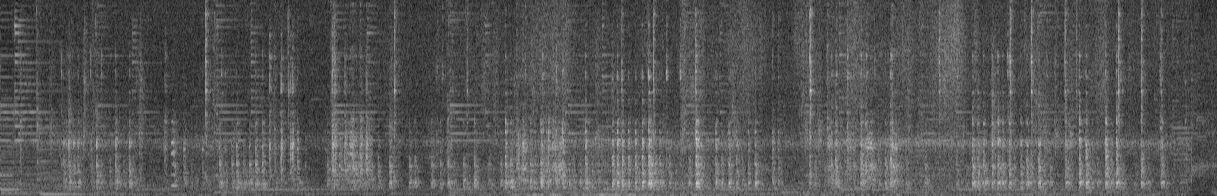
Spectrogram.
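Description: Background acoustic guitar music over a fast, steady rattling as wind shakes the RV. The rattle is the slide topper over the slide-out, which rattles in the wind and makes a creaking, groaning noise.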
